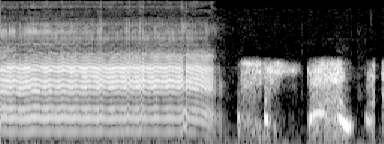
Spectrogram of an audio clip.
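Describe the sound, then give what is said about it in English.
A long, loud, strained bleat from a reindeer lasting over a second, followed by shorter rough grunting calls that could be the animal again or a voice. It sounds goat-like. “reindeers make really weird noises. They sound like goats sometimes.”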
